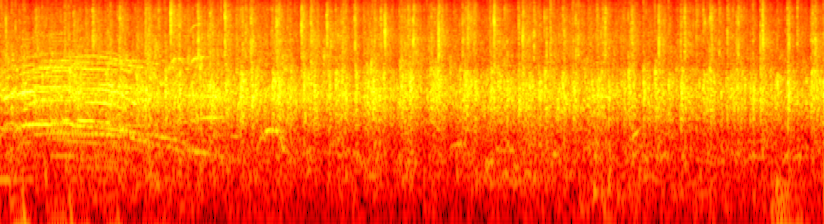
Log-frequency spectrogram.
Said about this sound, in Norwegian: Stående applaus her. Det var koselig det.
